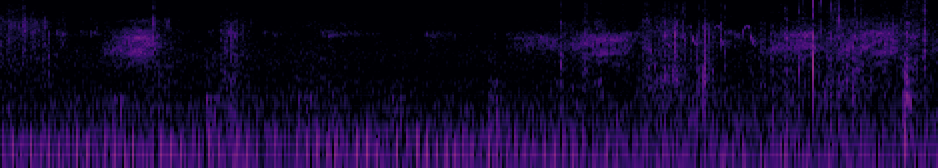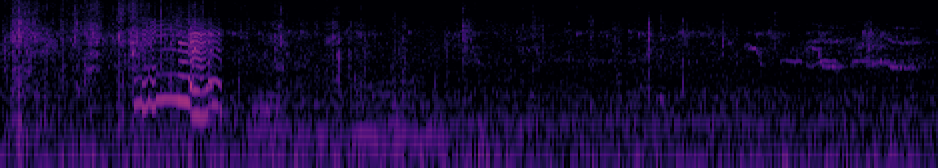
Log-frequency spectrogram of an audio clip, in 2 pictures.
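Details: A baby goat in a village gives a brief, wavering bleat over a background of clicks and rustling outdoor noise.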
